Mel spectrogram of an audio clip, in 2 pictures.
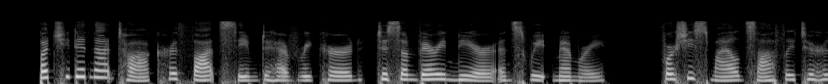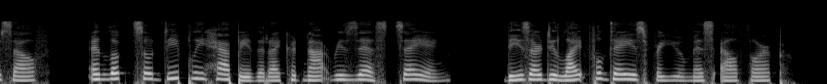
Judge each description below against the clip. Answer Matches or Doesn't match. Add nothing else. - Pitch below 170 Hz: Doesn't match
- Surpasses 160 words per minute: Doesn't match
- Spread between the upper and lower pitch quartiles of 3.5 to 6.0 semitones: Matches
